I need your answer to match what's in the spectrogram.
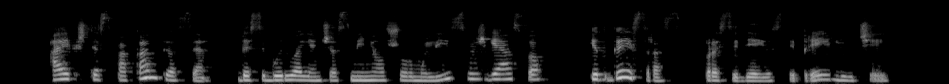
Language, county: Lithuanian, Telšiai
